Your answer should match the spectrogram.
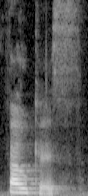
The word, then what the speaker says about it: focus: another fairly popular one it's not focus our focus but its focus so what happens we have not far but we have around it rounded first level it's foe like hoe like mow like so let go so focus focus and we have a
